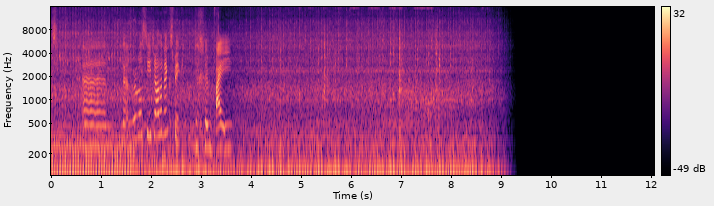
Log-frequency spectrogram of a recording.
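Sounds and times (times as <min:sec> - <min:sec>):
motorcycle engine running: 0:00.0 - 0:09.3.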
